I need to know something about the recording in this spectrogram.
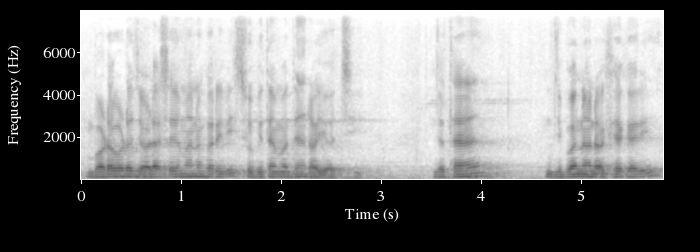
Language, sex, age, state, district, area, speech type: Odia, male, 30-45, Odisha, Jajpur, rural, spontaneous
